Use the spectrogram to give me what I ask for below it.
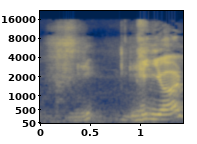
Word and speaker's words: Guignol: Guignol, par exemple, guignol. Guignol, oui. Eh ben, c'est U-G-U, on ne prononce pas le U.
